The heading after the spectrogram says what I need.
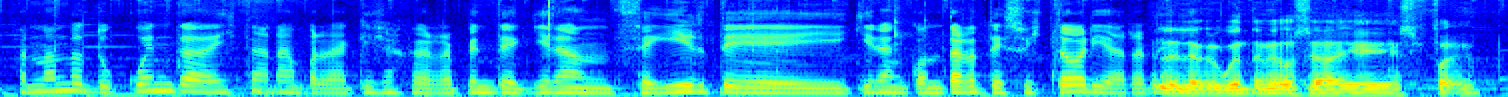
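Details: Adult speaker; normal speech.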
